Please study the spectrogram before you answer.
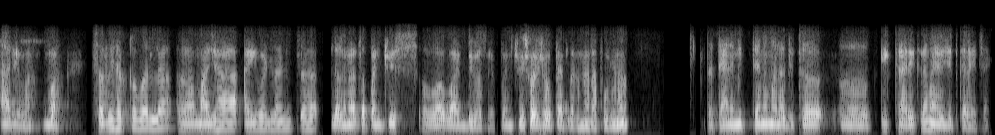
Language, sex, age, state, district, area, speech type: Marathi, male, 30-45, Maharashtra, Sangli, urban, conversation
